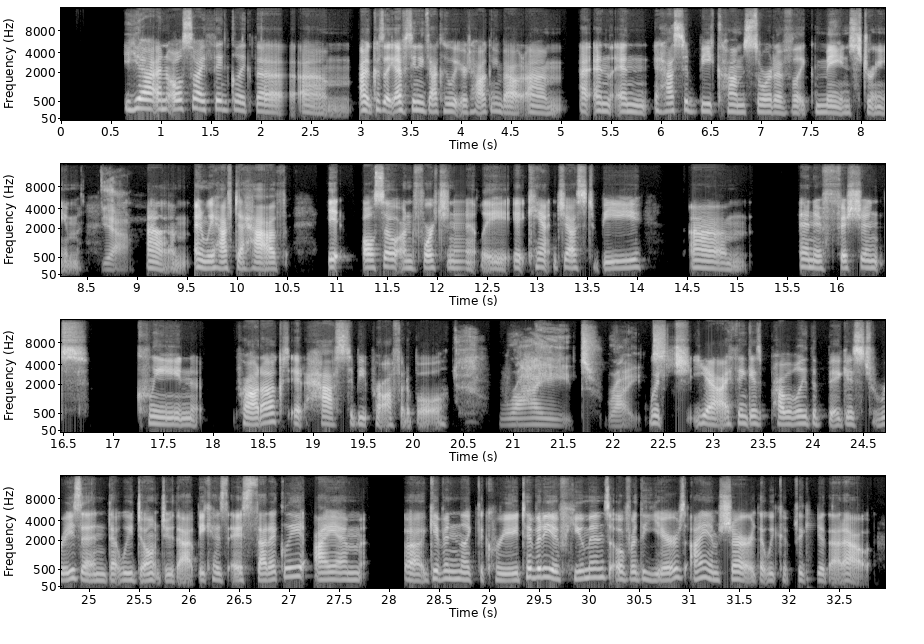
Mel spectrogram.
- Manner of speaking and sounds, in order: none
- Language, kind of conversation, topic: English, unstructured, What emotions do you feel when you see a forest being cut down?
